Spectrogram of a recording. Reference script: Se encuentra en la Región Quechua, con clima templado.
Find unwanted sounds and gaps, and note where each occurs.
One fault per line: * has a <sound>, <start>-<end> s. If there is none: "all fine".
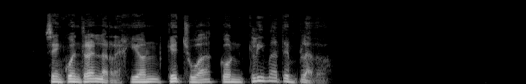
all fine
